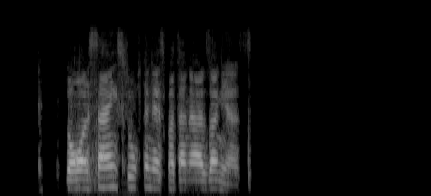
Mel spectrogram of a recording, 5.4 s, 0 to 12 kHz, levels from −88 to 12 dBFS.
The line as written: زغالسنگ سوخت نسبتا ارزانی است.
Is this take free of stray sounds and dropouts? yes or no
yes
